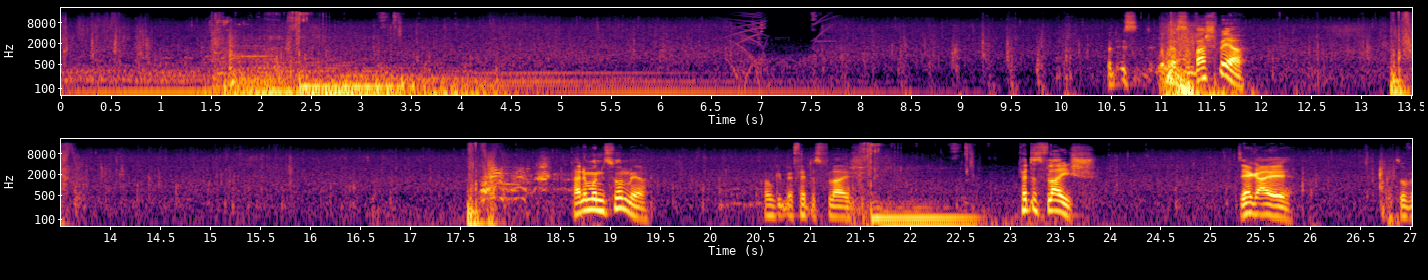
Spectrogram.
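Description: Footsteps rustle through grass and brush.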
